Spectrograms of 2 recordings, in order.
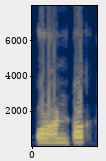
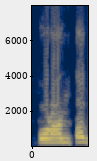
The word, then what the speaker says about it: পরান্তক: মিলিত বাহিনীকে পরাজিত করেন তোমরাও কোথাও দেখতে পাবে পরান্টক এটা পরান্তক বা পরান্তক পরান্তক বললেও উচ্চারণের ঠিক প্রথম পরান্তক পান্ড ও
